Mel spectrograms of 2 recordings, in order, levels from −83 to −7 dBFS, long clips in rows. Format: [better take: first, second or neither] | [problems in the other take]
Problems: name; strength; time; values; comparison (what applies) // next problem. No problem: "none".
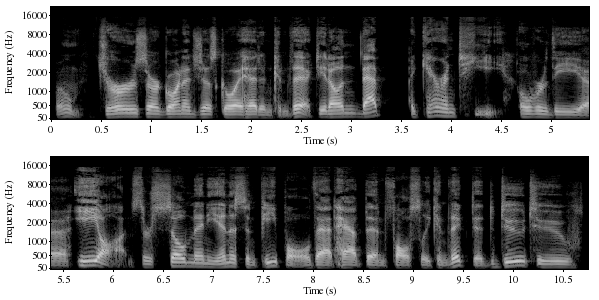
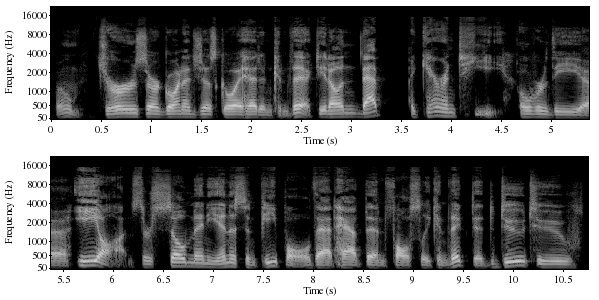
neither | thin; somewhat; fading below 300 Hz; the same in both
